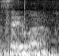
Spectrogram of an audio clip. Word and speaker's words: Selah: I have a best friend named Kayla, and it just kind of rhymes with Kayla, Selah, though they're not spelled alike at all.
